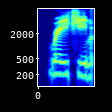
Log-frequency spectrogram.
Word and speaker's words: Reiki: So one thing I really want to talk about is your work as a Reiki master.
